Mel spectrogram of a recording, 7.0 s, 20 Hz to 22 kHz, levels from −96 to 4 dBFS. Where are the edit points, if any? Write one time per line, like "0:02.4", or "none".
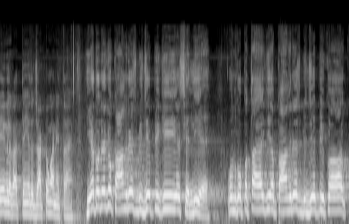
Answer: none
